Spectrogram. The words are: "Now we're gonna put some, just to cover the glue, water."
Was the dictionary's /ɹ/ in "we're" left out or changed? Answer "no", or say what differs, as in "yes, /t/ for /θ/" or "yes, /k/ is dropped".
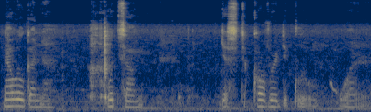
yes, /l/ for /ɹ/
